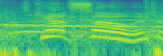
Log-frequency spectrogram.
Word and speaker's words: Chiazzo: Chiazzo. Emphasize the so.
